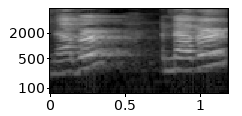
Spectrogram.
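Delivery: loud, defiant repeat of never; stubborn loud declaration. Acted. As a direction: plant your feet and refuse loudly. Defiant refusal to give up.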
